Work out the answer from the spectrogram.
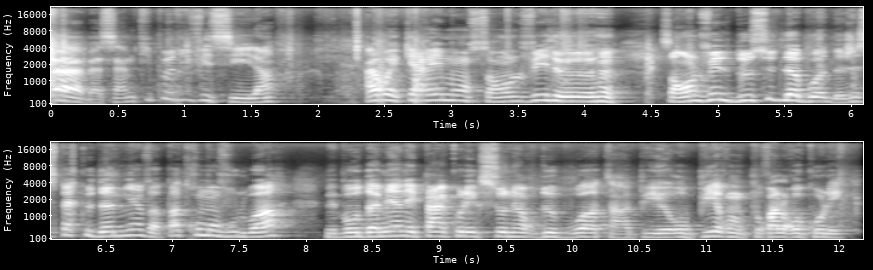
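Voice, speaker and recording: A man with a French accent chats through a toy unboxing in a relaxed, halting way, full of "euh" and restarts. His voice sits a little higher than most men's. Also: slight background noise. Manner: hesitant, many fillers and restarts. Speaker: YouTube unboxing host. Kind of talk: casual unboxing vlog.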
